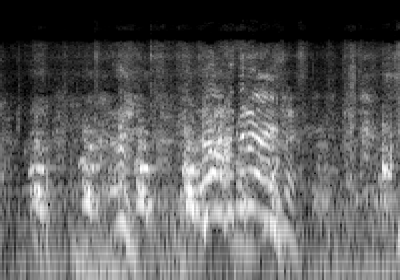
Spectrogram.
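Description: A pit bull barking and yelping several times, mixed with men's shouts.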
